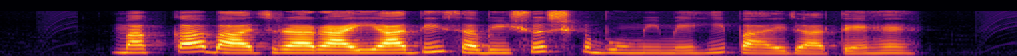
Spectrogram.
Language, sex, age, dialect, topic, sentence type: Hindi, female, 18-24, Hindustani Malvi Khadi Boli, agriculture, statement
